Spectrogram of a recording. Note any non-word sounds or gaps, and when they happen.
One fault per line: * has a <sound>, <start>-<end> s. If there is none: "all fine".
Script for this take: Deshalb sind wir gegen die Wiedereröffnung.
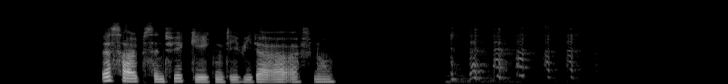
* has a laugh, 4.4-6.0 s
